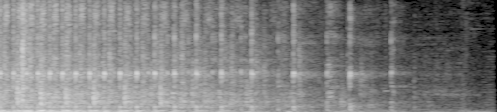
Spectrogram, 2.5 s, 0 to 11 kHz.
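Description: A Briggs & Stratton 18hp opposed-twin race mower engine runs close by with a rough, pulsing idle that fades off toward the end.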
